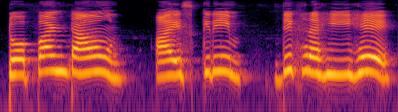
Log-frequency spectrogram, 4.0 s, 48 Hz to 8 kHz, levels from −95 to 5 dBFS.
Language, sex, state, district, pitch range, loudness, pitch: Hindi, female, Madhya Pradesh, Bhopal, 255-300 Hz, -12 LUFS, 275 Hz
